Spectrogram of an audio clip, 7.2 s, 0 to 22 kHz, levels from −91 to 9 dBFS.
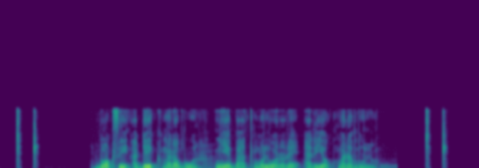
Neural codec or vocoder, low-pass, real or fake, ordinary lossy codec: codec, 16 kHz, 2 kbps, FunCodec, trained on LibriTTS, 25 frames a second; none; fake; none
